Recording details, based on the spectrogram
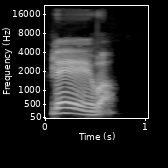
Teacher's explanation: la i pareciera que no está sonando no pareciera que es la e que se estira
